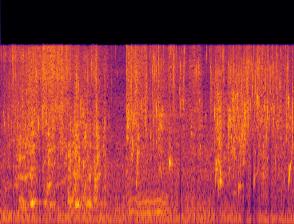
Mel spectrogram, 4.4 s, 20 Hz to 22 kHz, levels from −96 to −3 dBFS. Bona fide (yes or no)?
yes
